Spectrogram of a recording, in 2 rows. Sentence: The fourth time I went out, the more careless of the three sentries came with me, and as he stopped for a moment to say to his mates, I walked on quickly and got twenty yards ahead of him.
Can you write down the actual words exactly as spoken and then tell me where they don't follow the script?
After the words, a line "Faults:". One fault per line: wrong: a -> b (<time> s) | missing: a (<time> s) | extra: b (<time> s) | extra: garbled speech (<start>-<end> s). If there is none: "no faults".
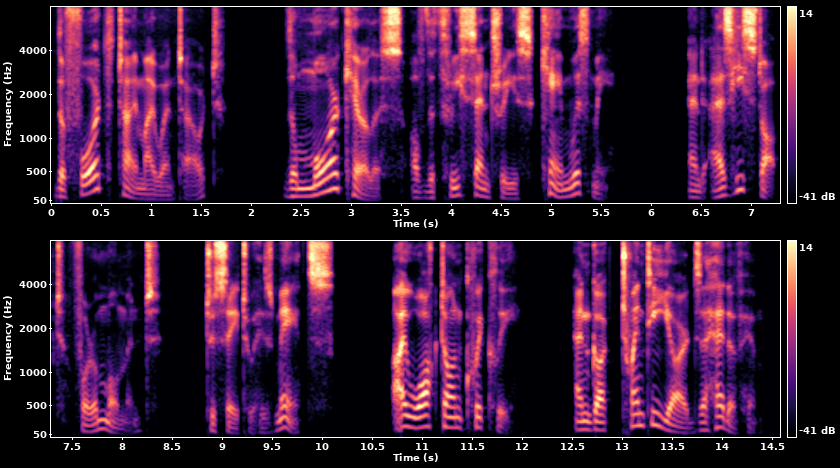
The fourth time I went out, the more careless of the three sentries came with me, and as he stopped for a moment to say to his mates, I walked on quickly and got twenty yards ahead of him.
Faults:
no faults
